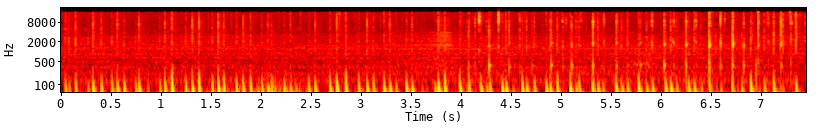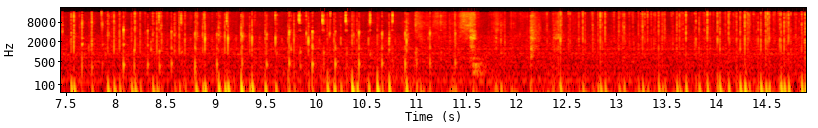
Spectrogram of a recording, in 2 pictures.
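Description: Long painted nails tap rapidly and continuously on the glass screen and aluminium edges of a white smartphone held close to the microphone. The short, dry clicks fall in a dense, uneven stream with very little ring, each carrying a strong low thump and a faint bright tick.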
